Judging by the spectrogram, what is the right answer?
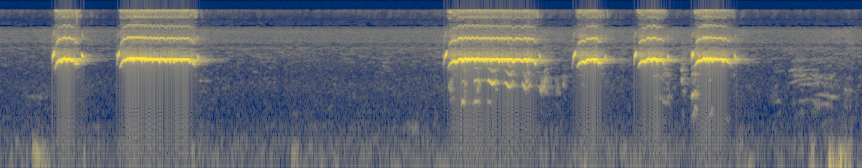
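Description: Scout whistle blown in Morse code, each blast one steady high tone: a short blast then a long one (the letter A), then after a pause a long blast followed by three short ones (the letter B).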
